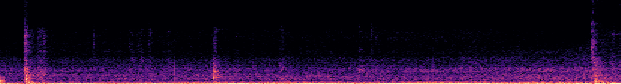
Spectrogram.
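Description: Semi tow truck's diesel engine idling with a steady low hum. Two short sharp clanks sound over it, one just after the start and one about two seconds in.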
